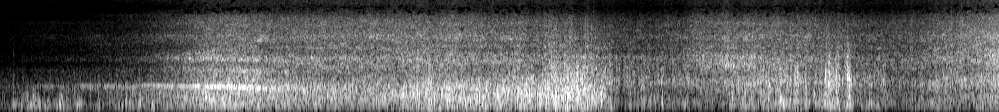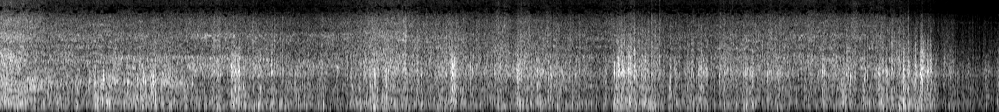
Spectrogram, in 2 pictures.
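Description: Freight train of double-deck car-transporter wagons passing close by: it grows loud within the first few seconds, with a brief falling tone as the front goes past, then a long steady rolling noise with sharp wheel clicks over the rails, dropping away near the end.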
